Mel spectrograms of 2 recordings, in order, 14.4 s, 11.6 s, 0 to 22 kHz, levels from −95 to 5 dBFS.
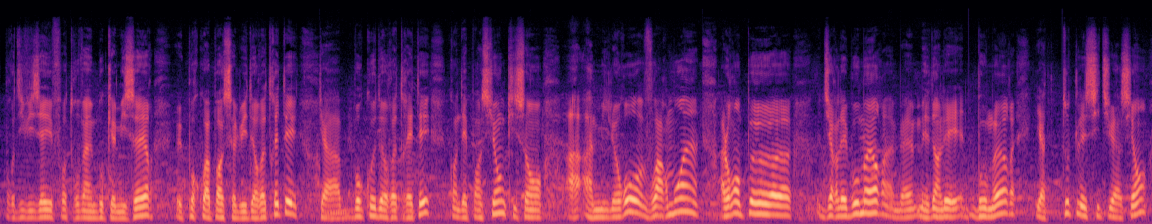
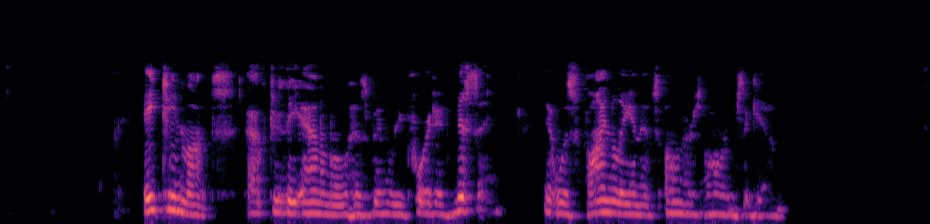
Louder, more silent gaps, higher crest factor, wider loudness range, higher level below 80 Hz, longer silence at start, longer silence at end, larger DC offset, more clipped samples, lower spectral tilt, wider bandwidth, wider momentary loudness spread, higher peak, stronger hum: first, -16 LUFS vs -35 LUFS; second, none vs 6.33-6.39 s; second, 16 dB vs 22 dB; second, 3 LU vs 9 LU; first, -60 dBFS vs -78 dBFS; second, 0.1 s vs 1.8 s; second, 0 s vs 1.85 s; first, 0.2% vs under 0.1%; neither; first, -6.5 dB/octave vs -4.5 dB/octave; first, 12.5 kHz vs 7 kHz; second, 9 LU vs 13 LU; first, 0 dBFS vs -14 dBFS; neither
